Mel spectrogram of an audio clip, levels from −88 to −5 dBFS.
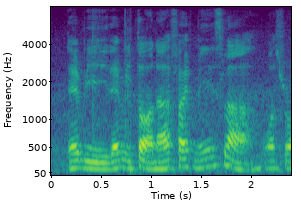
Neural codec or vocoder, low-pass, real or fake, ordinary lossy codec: none; none; real; none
